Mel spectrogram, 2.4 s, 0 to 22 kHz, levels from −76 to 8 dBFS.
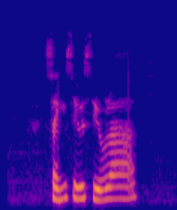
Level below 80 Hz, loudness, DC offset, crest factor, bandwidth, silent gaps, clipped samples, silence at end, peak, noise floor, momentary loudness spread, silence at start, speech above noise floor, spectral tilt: -80 dBFS; -22 LUFS; under 0.1%; 18 dB; 12 kHz; none; under 0.1%; 0.55 s; -6 dBFS; -55 dBFS; 14 LU; 0.6 s; 34 dB; -5 dB/octave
